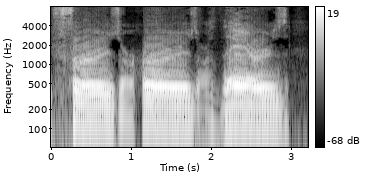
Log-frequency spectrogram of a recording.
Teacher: So always after a retroflex, if it would be furs or hers or theirs, always a z.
